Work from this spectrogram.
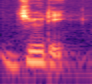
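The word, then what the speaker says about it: Cudi: u d i but the C in Turkish is pronounced with a J sound so we call it Judy okay and this is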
